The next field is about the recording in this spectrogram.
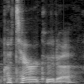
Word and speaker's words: Pterracuda: You're just like I was imagining Terra like, Earth rather than Terra with the silent P. – Yeah, sorry, I should have said Pterracuda.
